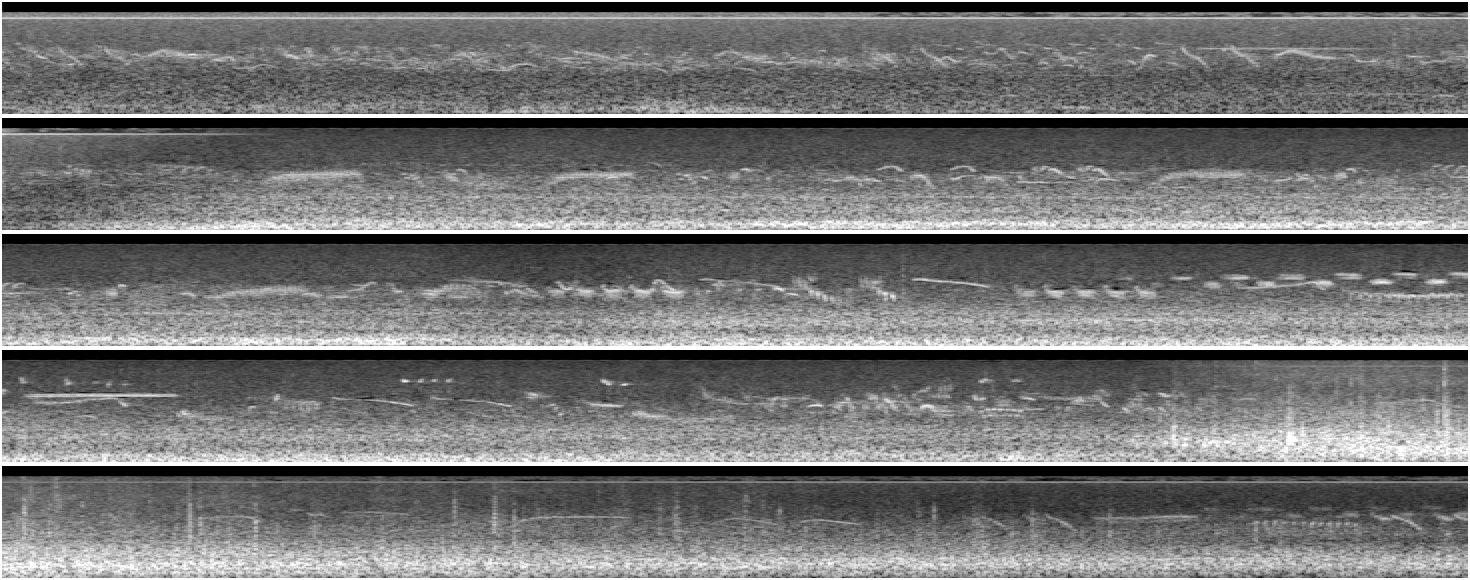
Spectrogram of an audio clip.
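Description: Small songbirds chirping and trilling throughout over a steady outdoor background hiss. The hiss grows louder about six seconds in and swells briefly again near the end.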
